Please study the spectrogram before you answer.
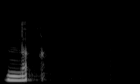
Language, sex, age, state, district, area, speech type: Kashmiri, female, 18-30, Jammu and Kashmir, Kulgam, rural, read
